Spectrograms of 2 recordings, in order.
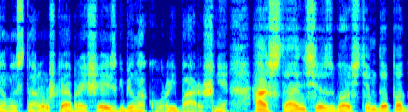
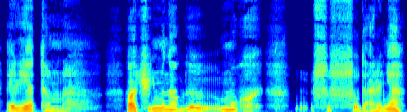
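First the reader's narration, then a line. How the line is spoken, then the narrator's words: Half-trembling voice. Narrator (Russian): произнес он полудрожащим голосом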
